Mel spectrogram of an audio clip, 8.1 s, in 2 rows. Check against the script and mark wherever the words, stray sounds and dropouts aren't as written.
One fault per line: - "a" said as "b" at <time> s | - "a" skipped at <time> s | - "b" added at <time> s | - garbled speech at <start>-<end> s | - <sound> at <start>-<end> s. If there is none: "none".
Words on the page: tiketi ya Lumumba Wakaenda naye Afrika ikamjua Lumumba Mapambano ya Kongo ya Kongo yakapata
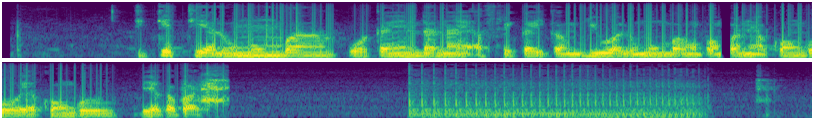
- dropout at 3.6-3.6 s
- squeak at 6.1-7.6 s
